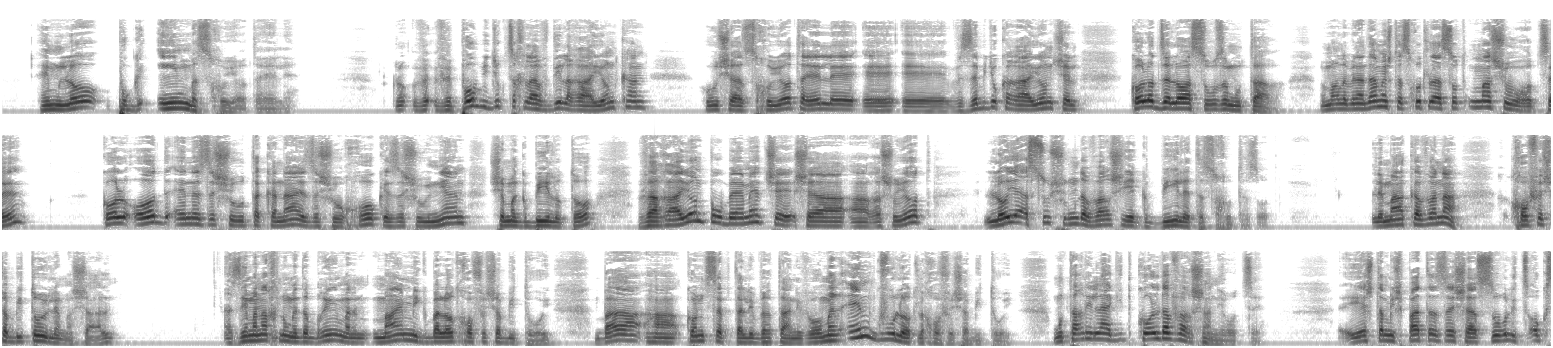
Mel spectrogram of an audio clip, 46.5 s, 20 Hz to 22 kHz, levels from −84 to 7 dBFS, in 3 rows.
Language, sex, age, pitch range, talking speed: Hebrew, male, 30-49, 110-160 Hz, 130 wpm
